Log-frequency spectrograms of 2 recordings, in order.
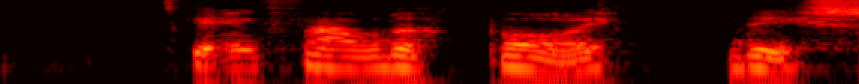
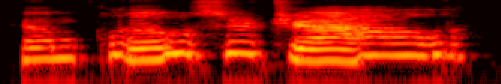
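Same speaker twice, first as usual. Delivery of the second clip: much higher, loud theatrical call; hammed-up summons; 12 semitones higher, 10 dB louder, much slower than usual. Calling a child closer in play, hammed-up loud summons. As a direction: escalate into a big, high put-on voice. Playful summons repeated, far bigger.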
